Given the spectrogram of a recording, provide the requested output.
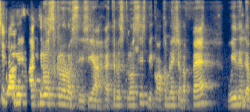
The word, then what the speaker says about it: atherosclerosis: so this is called Asos how do you pronounce itos sclerosis yeah atherosclerosis accumulation of fat within the blood vessel so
